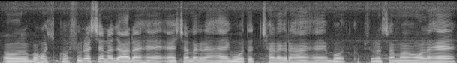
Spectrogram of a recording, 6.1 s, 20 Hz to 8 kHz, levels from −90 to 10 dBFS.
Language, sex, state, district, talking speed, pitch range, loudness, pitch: Hindi, male, Madhya Pradesh, Katni, 195 wpm, 170-195 Hz, -14 LUFS, 185 Hz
